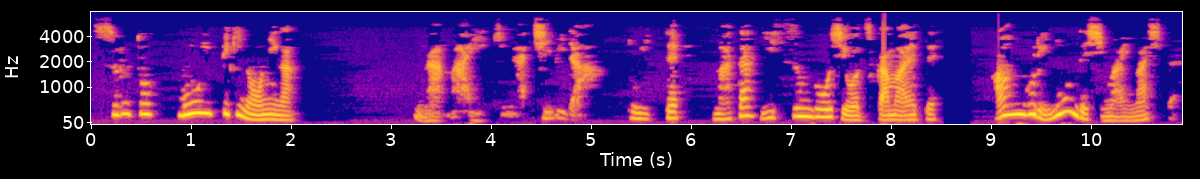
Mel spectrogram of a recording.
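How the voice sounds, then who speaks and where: With a husky, highly varied voice, a storyteller gives a lively reading of a folk tale at a moderate pace. There's no room sound, and the recording comes across as dull and lo-fi.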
